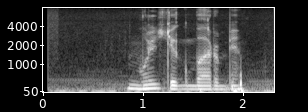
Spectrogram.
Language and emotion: Russian, neutral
